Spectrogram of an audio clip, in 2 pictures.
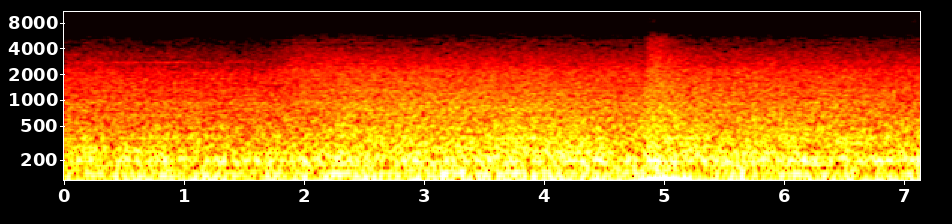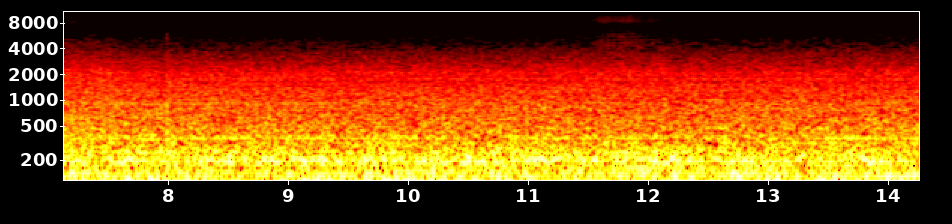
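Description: Traffic rolls along a highway, tyres hissing on a wet road.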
